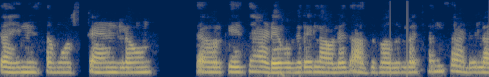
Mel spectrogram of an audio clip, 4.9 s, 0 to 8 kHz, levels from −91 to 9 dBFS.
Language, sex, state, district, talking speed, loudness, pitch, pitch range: Marathi, female, Maharashtra, Chandrapur, 145 wpm, -16 LUFS, 190 Hz, 190-195 Hz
